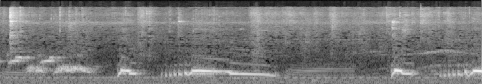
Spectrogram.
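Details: Barbary dove lure coo meant to provoke an answer: a clear rising note, then a long coo that falls in pitch. The pattern repeats several times through the recording, with quiet room noise behind.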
